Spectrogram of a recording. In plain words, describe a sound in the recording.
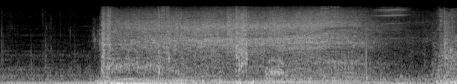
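A monster is ripped apart with wet, crunching thuds.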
